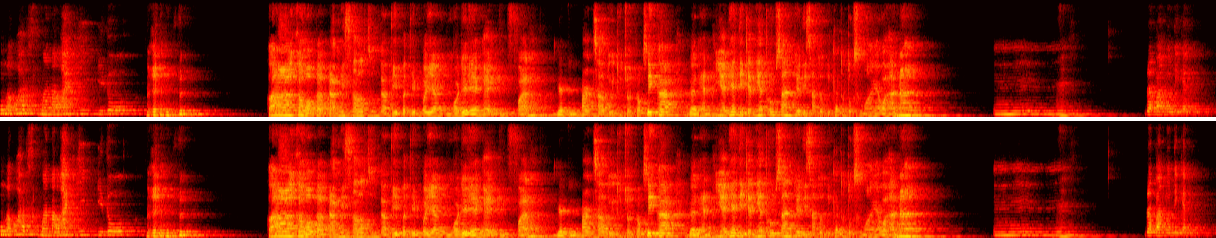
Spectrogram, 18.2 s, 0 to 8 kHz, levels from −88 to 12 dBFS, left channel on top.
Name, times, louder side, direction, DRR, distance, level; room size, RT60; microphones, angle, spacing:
voice 1, 0.0-1.9 14.9-16.1 17.2-17.9, right 1 dB, 45° right, 2 dB, 1.6 m, -30 dB
voice 2, 4.0-13.7 15.8-16.0, equal, 5° left, 1 dB, 0.7 m, -23 dB
8.5 x 7.9 x 4.9 m, 1.2 s
head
